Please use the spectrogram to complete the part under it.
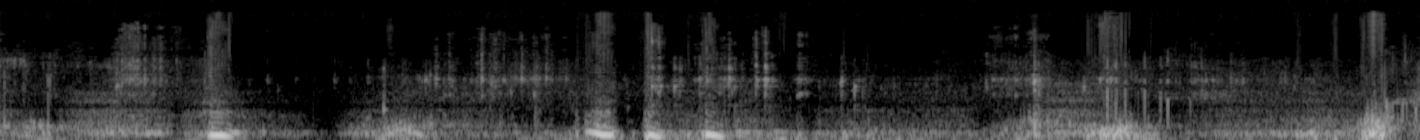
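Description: Air bubbles burble and gurgle underwater, muffled and close.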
